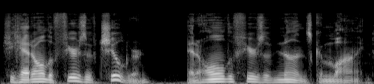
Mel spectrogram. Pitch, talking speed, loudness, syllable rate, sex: 100 Hz, 225 wpm, -19 LUFS, 5.1 syllables/s, male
